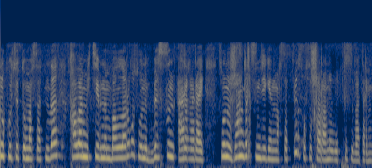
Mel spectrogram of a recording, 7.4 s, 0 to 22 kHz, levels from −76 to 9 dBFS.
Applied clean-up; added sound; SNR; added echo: neural mask model Resemble Enhance denoiser.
